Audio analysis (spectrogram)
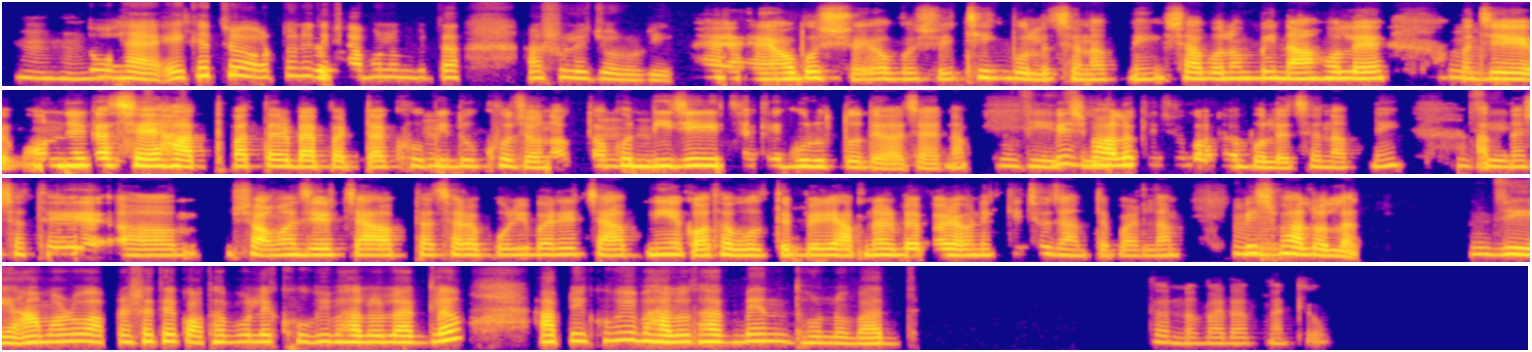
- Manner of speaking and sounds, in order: static; unintelligible speech; other background noise; distorted speech
- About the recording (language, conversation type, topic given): Bengali, podcast, সমাজচাপের মুখে আপনি কীভাবে নিজের পথ বেছে নেন?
